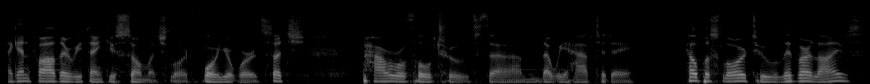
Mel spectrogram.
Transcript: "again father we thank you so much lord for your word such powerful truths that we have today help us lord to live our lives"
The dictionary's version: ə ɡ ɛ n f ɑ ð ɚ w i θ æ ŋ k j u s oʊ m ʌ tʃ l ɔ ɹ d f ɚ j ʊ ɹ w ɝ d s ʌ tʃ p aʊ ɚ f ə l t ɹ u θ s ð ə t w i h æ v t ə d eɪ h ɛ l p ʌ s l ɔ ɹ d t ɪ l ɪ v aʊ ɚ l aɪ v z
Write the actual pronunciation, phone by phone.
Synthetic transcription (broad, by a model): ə ɡ ɛ n f ɑ ð ɚ w i θ æ ŋ k j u s oʊ m ʌ tʃ l ɔ ɹ d f ɚ j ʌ ɹ w ɝ d s ʌ tʃ p aʊ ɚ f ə l t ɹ u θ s ð ə t w i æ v t ə d eɪ h ɛ l p ʌ s l ɔ ɹ d t ɪ l ɪ v aʊ ɚ l aɪ v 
